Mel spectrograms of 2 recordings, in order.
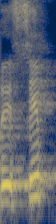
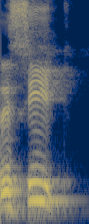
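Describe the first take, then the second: First: The word is said with a p sound. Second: The word is said without a p sound. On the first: The speaker calls it wrong. "इसको रिसिप्ट नहीं बोलना चाहिए" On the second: The speaker calls it right.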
